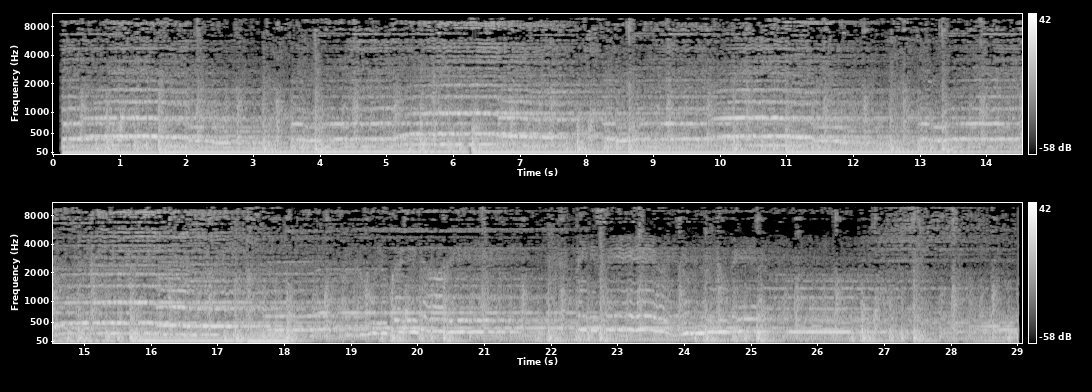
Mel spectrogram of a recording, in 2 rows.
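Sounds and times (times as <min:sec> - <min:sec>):
background music ringtone: 0:00.1 - 0:29.0.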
